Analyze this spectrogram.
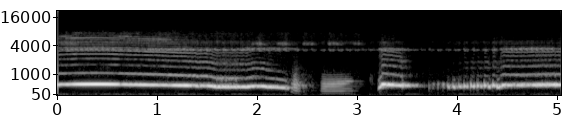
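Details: Puter pelung dove, a long-voiced variety, singing as a lure for other doves. One very long level coo slowly falls, then a brief rough break and silence, then another drawn-out wavering coo.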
